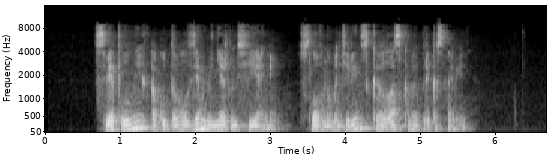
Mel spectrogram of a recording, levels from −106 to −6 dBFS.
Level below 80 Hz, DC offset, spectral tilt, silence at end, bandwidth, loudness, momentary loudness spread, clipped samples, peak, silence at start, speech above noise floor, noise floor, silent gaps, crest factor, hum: -64 dBFS; under 0.1%; -5.5 dB/octave; 1.05 s; 9.2 kHz; -26 LUFS; 13 LU; under 0.1%; -8 dBFS; 0.7 s; 59 dB; -85 dBFS; none; 20 dB; none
